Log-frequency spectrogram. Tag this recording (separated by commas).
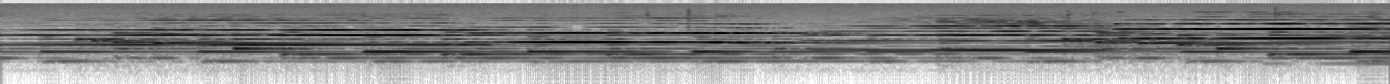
Brass instrument, Clarinet, playing clarinet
